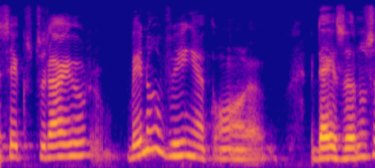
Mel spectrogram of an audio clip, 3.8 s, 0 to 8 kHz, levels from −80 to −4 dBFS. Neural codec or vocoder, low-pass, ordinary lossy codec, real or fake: none; 7.2 kHz; AAC, 48 kbps; real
